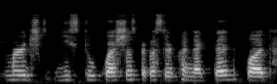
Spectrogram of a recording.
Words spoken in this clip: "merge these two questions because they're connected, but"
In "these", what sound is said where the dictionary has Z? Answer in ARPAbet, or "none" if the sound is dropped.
S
